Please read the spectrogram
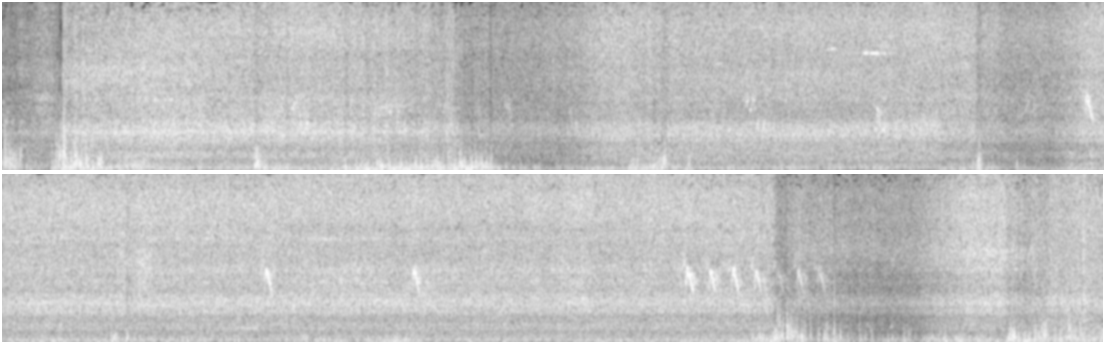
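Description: Steady hum of an idling vehicle engine, over street traffic and wind buffeting the microphone; the hum stops a few seconds before the end.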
